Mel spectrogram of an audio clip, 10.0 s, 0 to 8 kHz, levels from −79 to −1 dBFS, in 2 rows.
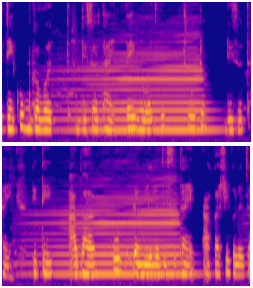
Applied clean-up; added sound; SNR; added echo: none; Bowed string instrument; 5 dB; reverberation time 0.4 s.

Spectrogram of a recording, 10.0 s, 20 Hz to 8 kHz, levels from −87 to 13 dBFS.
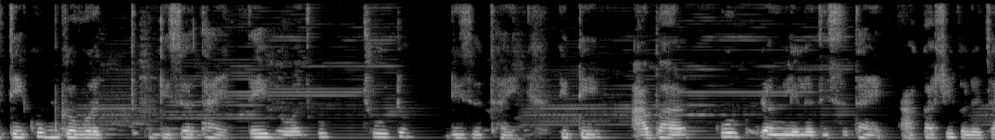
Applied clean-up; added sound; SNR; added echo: classical method WPE with log-MMSE.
